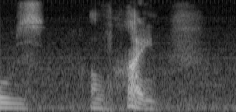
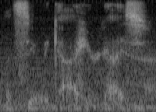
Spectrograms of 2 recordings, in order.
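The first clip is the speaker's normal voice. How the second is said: breathy whisper to himself; 4 semitones lower, 7 dB quieter than usual. Real, not acted. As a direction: whisper it under your breath. Muttering to himself at the screen.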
